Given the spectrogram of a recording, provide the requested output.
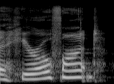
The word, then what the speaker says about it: Hierophant: So I think, like, the way it can really be solidified in my own head, I think I'm going to just call it the Hierophant from now on. That seems to roll off my tongue a little bit better.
